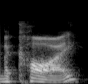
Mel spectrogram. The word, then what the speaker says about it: McKay: I pronounced it McKay, which Yes. It's a surname familiar over here, but of course with the accent. And then you pronounce it McKay, is it? Is that correct? Yes. McKay. So they originally pronounced it McKay too, but that in the US was a few generations ago. So it's definitely McKay here.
